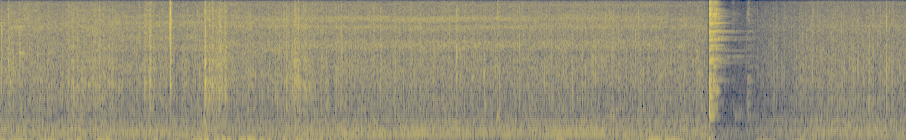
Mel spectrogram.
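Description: Portable camping gas stove burner running with a steady hum, with a few metallic clinks of cookware in the first few seconds. The hiss cuts off suddenly about seven seconds in, leaving a quieter hum.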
